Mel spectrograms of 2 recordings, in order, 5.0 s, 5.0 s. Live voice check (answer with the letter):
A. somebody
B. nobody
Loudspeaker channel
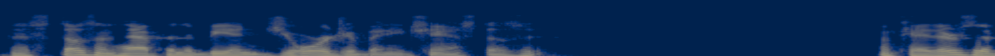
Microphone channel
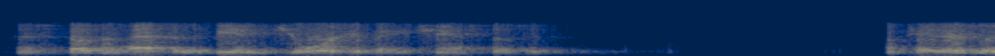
B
